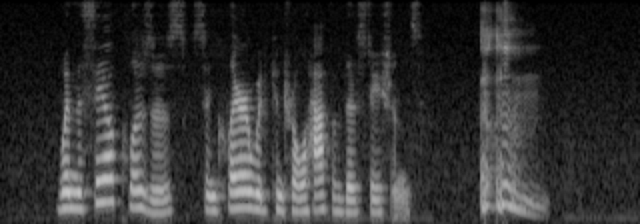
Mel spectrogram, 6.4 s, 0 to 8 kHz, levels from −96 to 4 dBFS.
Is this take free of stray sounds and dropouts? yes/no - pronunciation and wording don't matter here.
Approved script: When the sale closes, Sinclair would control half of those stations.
no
